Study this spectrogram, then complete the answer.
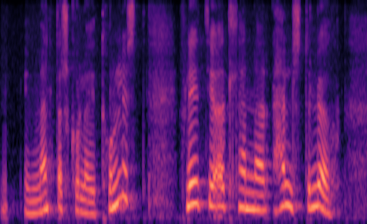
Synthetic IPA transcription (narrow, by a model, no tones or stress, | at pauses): imɛn̥t̪askowlait̪ʰonlɪst̪flɪːt̪jʏœt̪l̥hɛnːaɾhɛlst̪ʏlœːx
